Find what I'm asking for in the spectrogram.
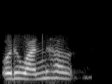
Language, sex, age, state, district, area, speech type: Tamil, female, 18-30, Tamil Nadu, Thoothukudi, urban, conversation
